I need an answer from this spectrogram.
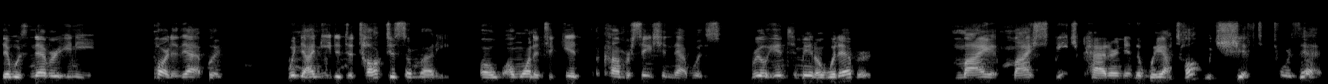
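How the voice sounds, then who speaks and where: Husky man talking loosely on a panel. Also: medium pitch, moderate pace, dry recording, highs cut off. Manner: relaxed, repeats words while thinking. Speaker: panel guest. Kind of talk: casual panel discussion.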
